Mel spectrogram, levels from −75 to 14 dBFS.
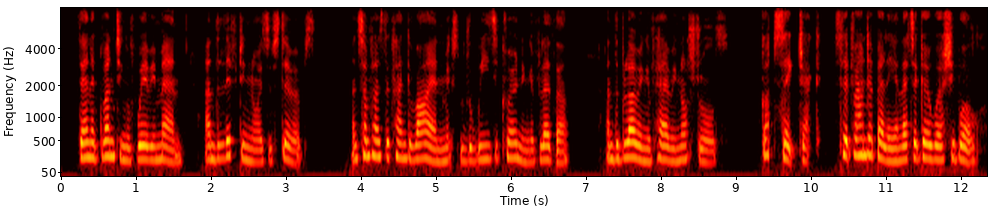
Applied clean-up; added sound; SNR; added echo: none; none; none; none.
